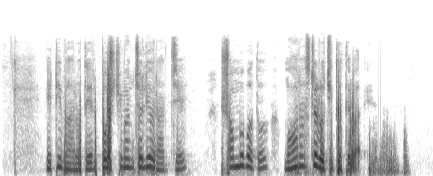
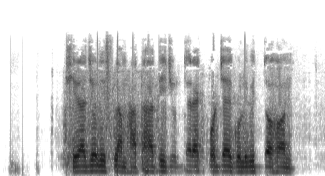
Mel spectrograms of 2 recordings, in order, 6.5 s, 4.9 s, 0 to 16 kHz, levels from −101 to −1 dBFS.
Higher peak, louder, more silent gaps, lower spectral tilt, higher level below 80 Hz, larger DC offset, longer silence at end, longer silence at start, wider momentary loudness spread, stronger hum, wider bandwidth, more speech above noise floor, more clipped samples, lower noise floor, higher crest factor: second, -6 dBFS vs -2 dBFS; second, -30 LUFS vs -15 LUFS; neither; about the same, -7.5 dB/octave vs -7.5 dB/octave; about the same, -50 dBFS vs -46 dBFS; neither; second, 0.35 s vs 0.5 s; second, 0.2 s vs 0.95 s; first, 16 LU vs 7 LU; neither; about the same, 7.6 kHz vs 7.4 kHz; second, 30 dB vs 45 dB; neither; about the same, -59 dBFS vs -60 dBFS; first, 24 dB vs 14 dB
